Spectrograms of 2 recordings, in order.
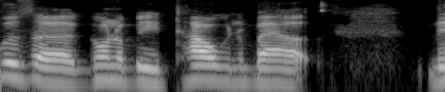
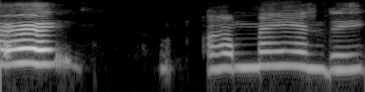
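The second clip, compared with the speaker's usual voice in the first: very high, girly put-on feminine voice; 11 semitones higher, 4 dB quieter than usual. Asked to hear the Mandy voice: imitating Mandy's female voice. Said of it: "if Mandy would use her fem- female voice".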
